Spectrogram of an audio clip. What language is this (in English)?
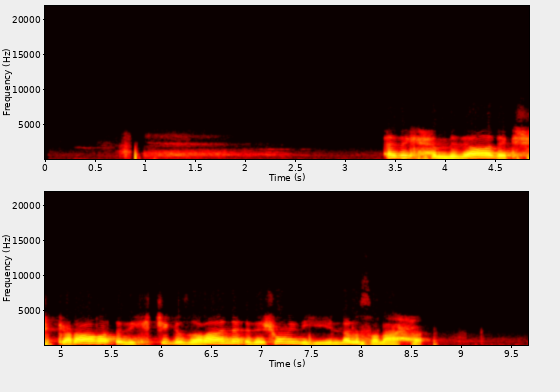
Kabyle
